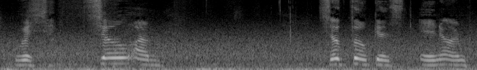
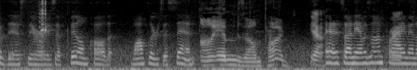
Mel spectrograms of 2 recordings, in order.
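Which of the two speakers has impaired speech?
The first: cerebral palsy; from birth, wheelchair.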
